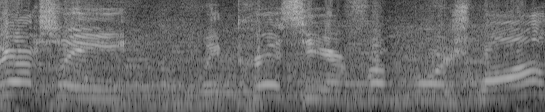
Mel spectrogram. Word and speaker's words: Bourgeois: know all right so i was told there is an r in bourgeois sort of yeah you lean into it right bourgeois yeah and dana's gonna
